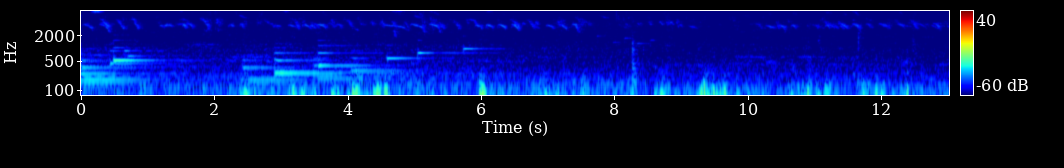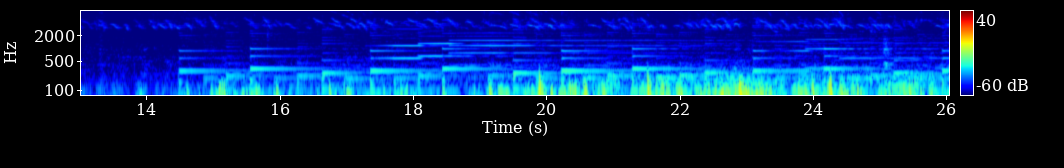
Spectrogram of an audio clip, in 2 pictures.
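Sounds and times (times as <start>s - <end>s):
soft background music: 0.0s - 6.5s, 14.5s - 26.0s
small birds chirping rapidly: 0.0s - 26.0s.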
